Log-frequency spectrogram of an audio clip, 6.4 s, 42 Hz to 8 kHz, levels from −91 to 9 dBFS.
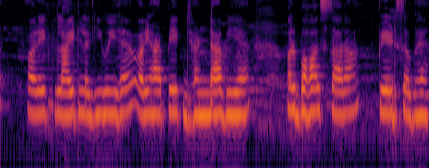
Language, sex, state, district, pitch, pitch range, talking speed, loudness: Hindi, female, Bihar, Muzaffarpur, 230 Hz, 225-245 Hz, 175 wpm, -31 LUFS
